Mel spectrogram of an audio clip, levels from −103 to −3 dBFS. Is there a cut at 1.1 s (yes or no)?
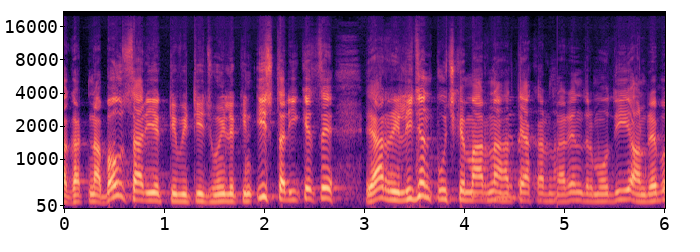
no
